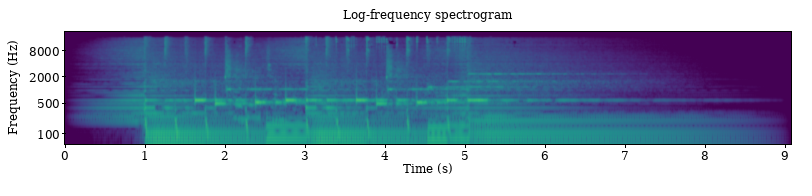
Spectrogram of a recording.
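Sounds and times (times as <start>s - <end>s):
tech logo sound: 1.0s - 7.0s.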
